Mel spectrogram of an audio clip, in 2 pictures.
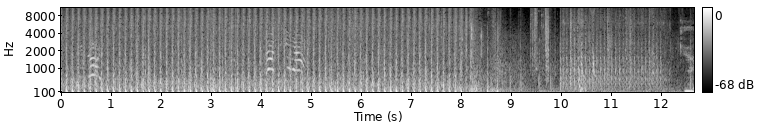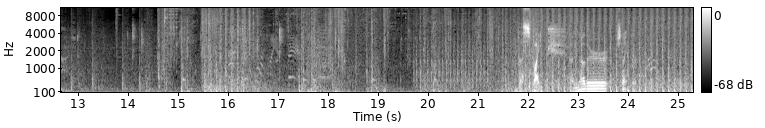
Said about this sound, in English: I don't know what he's shooting, some kind of little like blaster thing.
